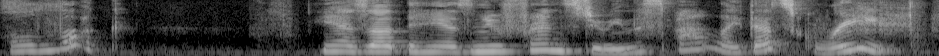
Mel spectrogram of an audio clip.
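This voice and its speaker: A woman reading a children's picture book aloud, expressive, with gasps and hushed asides to her listeners. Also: high voice, a little slow, breathy edge. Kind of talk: read-aloud storytelling for children.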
